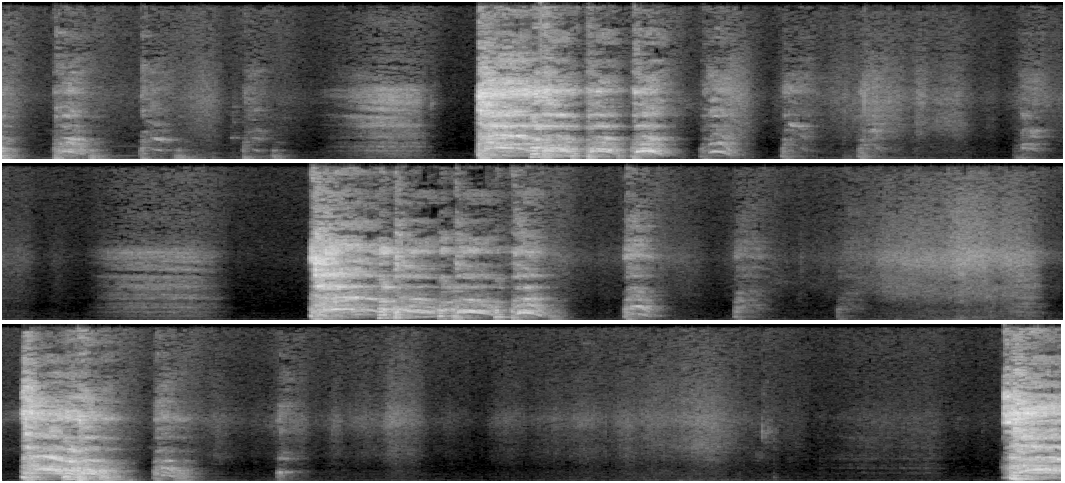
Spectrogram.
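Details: An adult coughing with a spring cold that is moving deeper into the throat and may reach the chest in a couple of days. Repeated bouts of harsh, throaty coughing with smaller coughs and throat clearing between; a common cold cough.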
